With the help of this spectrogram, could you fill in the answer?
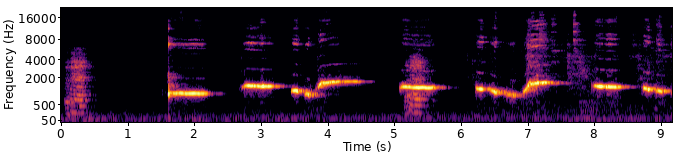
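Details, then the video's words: Pet African grey parrot whistling: clear, pure whistled notes, some steady and some sliding upward, come in a melodic sequence, mixed with brief raspy, voice-like sounds. "starts out with hello give me a big kiss"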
